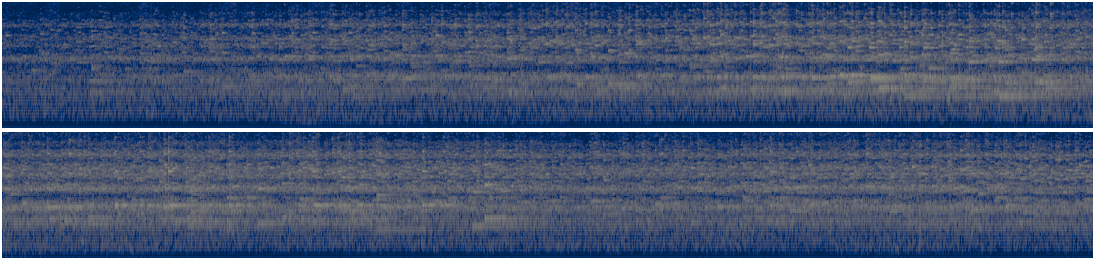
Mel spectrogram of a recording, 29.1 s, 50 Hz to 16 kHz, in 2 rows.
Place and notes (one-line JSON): {"title": "Nara, Tagawa, Fukuoka, Japan - 3000 Glass Wind Chimes at Byodoji", "date": "2019-08-17 12:53:00", "description": "Byodoji hangs a collection of more than 3000 glass wind chimes every summer.", "latitude": "33.62", "longitude": "130.81", "altitude": "68", "timezone": "Asia/Tokyo"}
